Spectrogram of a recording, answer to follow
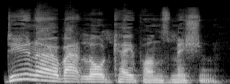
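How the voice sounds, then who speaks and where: An actor playing an authoritative middle-aged nobleman in a video game, composed, measured and firm as he gives orders. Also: medium pitch, huge pitch swings, slight background noise. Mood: businesslike.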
